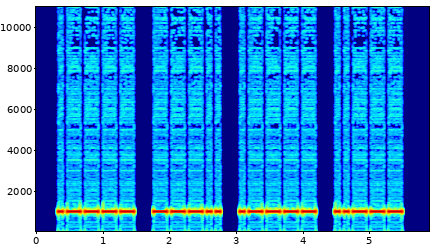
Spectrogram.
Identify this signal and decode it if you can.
Morse code, heard as a keyed tone, about 18 wpm, spaced as for 15 wpm, 1000 Hz. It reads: 1812
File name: qotdfiles / 15wpm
